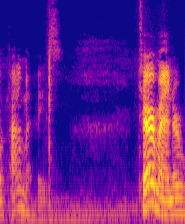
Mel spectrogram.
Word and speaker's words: Pteramander: Pteramander? Was that how? That's how I corrected you to pronounce it. I don't know how to pronounce this card. I didn't know Pterodactyl. I assume I'm right. I didn't know Pterodactyl had a P.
